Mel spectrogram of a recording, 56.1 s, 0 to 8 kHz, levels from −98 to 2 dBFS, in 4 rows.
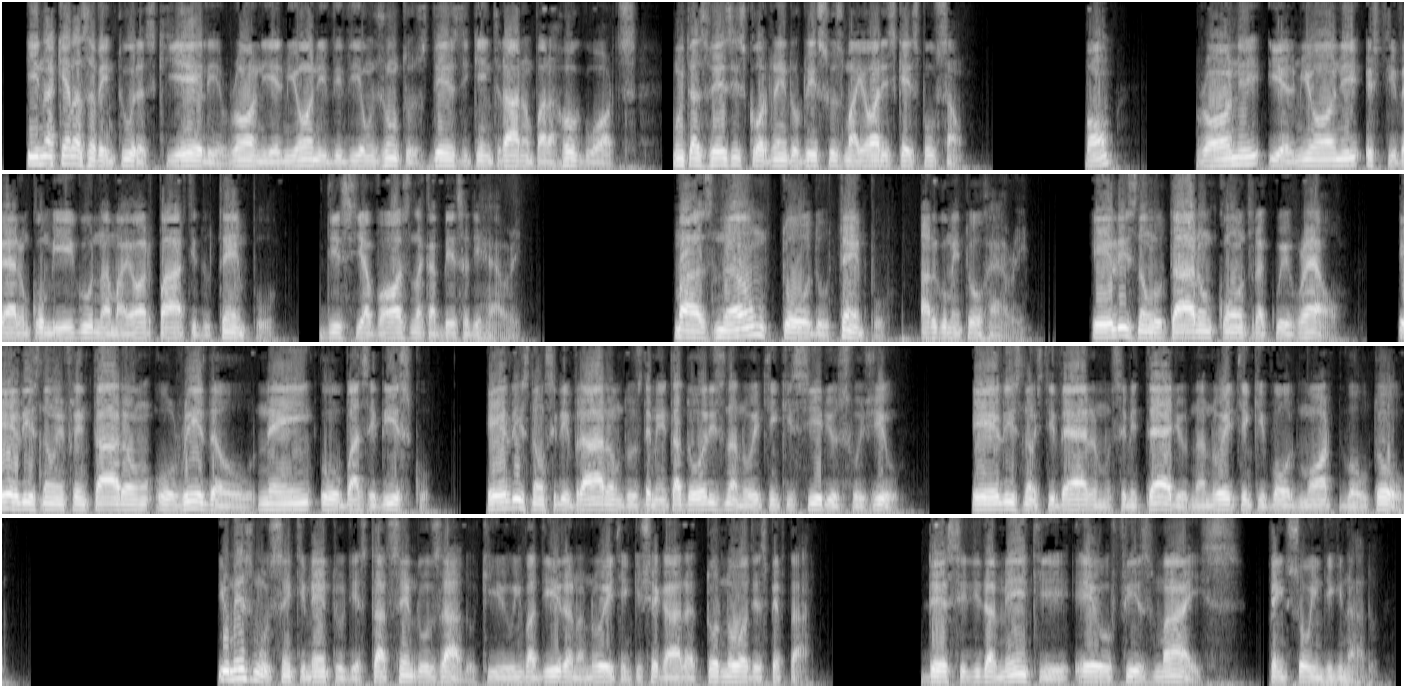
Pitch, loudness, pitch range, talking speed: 95 Hz, -13 LUFS, 80-100 Hz, 115 wpm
